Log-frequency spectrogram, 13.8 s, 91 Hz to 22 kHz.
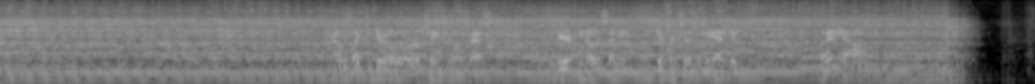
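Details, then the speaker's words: Husqvarna 324LDx hedge trimmer powerhead, over 10 years old and stored 4-6 years, runs on choke near idle after new air and fuel filters and spark plug; runs steadily, throttles smoothly, no smoke, sounds healthy. "that sounds pretty good to my ear I'm not even getting a heavy smell off of that which considering how much smoke the thing blew when I first fired it up is miraculous"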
